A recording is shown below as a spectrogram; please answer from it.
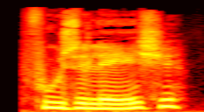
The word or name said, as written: fuselage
